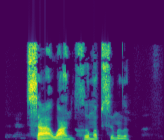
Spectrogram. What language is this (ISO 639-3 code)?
abk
